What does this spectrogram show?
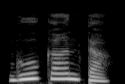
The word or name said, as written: ಭೂಕಾಂತ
